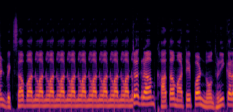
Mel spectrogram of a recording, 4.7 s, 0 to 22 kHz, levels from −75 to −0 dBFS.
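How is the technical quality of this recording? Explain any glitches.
The recording has one clear glitch, a broken-record loop. From 0.79 s to 2.67 s, a fragment about 0.21 s long repeats nine times back to back, producing a rapid stuttering cycle. The cause is likely a stalled player or stream re-sending its last buffered piece, so the speech belonging to that stretch is missing.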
